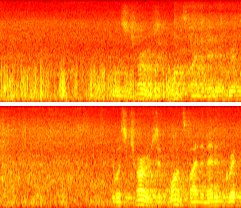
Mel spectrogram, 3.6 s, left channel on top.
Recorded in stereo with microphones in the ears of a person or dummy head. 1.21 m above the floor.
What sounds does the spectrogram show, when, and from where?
1.7 s a man speaking: 40° right (ahead or behind), 0.8 m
